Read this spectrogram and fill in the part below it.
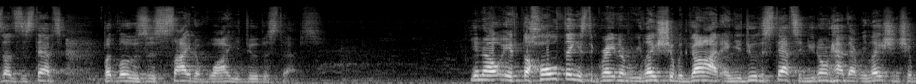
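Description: A man with a high voice delivers an impassioned recovery talk to a crowd of listeners. He is blunt and emphatic, circling back to the same points and swearing now and then without apology. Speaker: speaker at a recovery meeting.

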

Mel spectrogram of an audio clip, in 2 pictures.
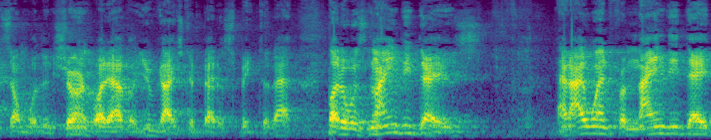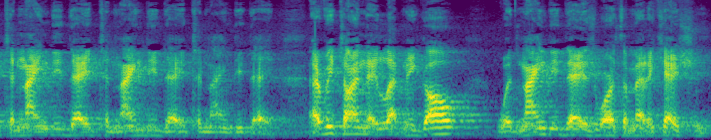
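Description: An older man from New with a gravelly voice, telling a personal story with wry, self-mocking humor to a live audience over a stage microphone. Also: mid-range voice, expressive, normal speed, bright, forceful tone. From New York. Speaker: speaker addressing an audience. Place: large hall before a live audience. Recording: reverberant hall sound.

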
